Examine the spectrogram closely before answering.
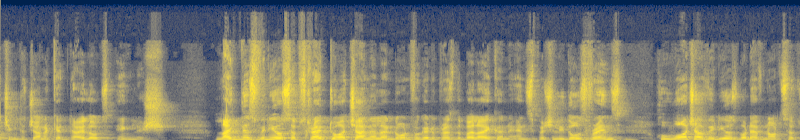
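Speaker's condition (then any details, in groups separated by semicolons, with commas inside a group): No condition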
